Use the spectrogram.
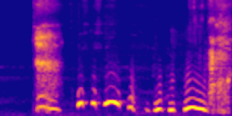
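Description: An owl hoots in a quick, loud series of about eight wavering calls as it flutters up, framed by short breathy rushes of noise at the start and end.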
